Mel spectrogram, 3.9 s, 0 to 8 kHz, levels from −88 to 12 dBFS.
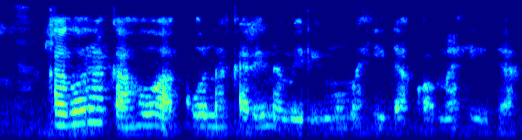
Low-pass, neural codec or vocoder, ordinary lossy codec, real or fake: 7.2 kHz; vocoder, 22.05 kHz, 80 mel bands, HiFi-GAN; AAC, 48 kbps; fake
